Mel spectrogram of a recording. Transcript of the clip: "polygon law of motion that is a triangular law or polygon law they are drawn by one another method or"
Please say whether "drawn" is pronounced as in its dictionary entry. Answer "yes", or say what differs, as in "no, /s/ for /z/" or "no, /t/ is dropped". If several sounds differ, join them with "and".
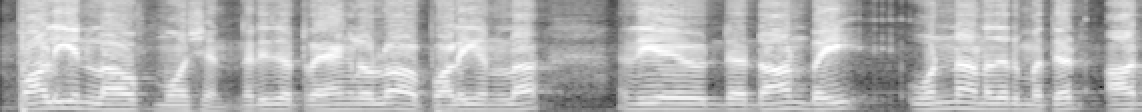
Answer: no, /ɹ/ is dropped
